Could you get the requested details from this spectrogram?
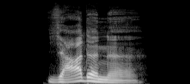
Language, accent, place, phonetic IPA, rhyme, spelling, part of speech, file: German, Germany, Berlin, [ˈjaːdənə], -aːdənə, jadene, adjective, De-jadene.ogg
- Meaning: inflection of jaden: 1. strong/mixed nominative/accusative feminine singular 2. strong nominative/accusative plural 3. weak nominative all-gender singular 4. weak accusative feminine/neuter singular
